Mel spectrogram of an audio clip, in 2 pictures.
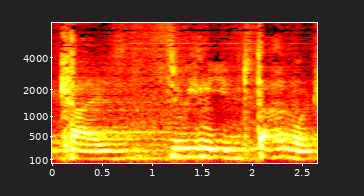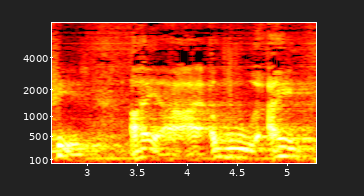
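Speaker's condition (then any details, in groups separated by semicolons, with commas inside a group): Stuttering; stuttering since at least teenage years, also cerebral palsy, which compounds things; has had long disfluent moments on own name; repeated sounds, prolonged sounds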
